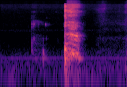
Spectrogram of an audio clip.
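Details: Adult woman with bronchitis, having big coughing fits: a single short, harsh cough after a couple of faint throat sounds, with a steady low hum in a quiet room; cough in bronchitis.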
